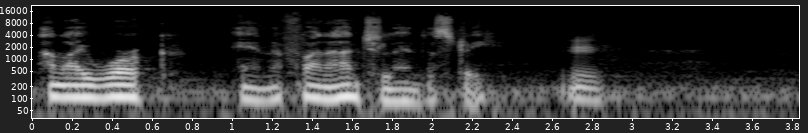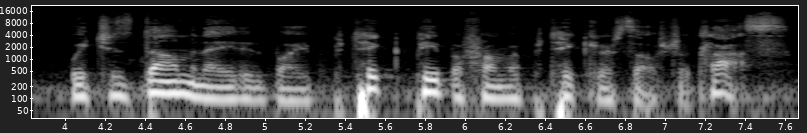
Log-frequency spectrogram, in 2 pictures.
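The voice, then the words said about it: Dublin Irish accent. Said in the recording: “You can tell from my accent that I was born and live in Dublin”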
